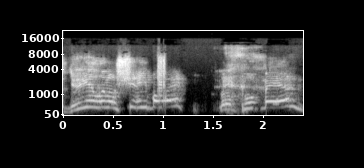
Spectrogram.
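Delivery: high, squeaky mock condescension. Stranger belittling the driver, high squeaky mockery. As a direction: talk down to him like a toddler. Stranger mockingly voiced, insulting narrator.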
